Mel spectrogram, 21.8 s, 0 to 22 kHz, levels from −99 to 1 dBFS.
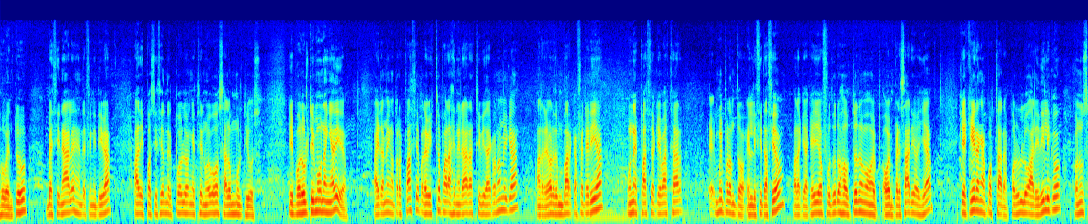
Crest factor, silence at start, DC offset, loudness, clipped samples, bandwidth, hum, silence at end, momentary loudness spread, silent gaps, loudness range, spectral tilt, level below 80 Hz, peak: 16 dB; 0 s; under 0.1%; -20 LUFS; under 0.1%; 12 kHz; none; 0 s; 9 LU; none; 3 LU; -8 dB/octave; -54 dBFS; -4 dBFS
